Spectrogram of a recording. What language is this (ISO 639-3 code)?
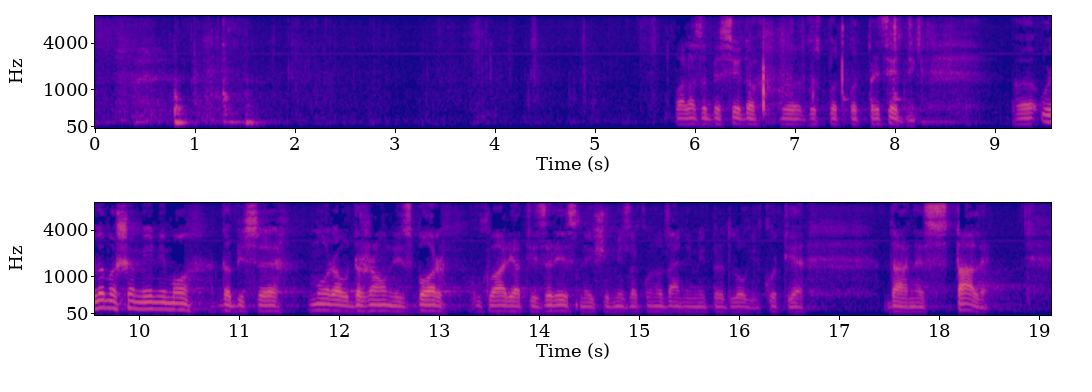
slv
